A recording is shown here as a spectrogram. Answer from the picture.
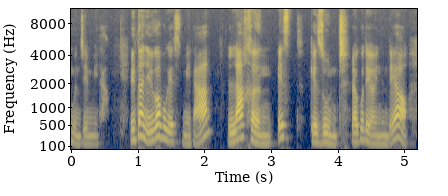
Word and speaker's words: Lachen: 앞에 무엇이 들어가 있느냐에 따라서 발음이 달라지는 그런 발음 문제입니다. 일단 읽어보겠습니다. Lachen ist gesund 라고 되어 있는데요.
